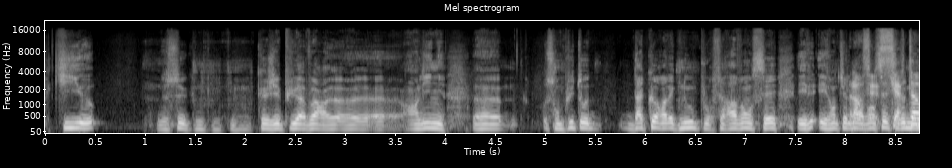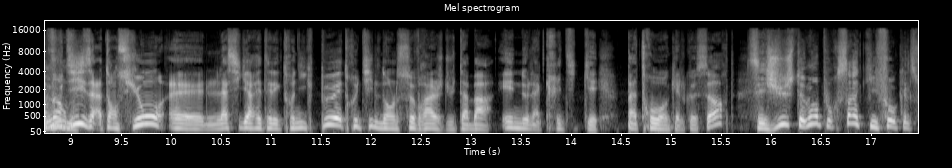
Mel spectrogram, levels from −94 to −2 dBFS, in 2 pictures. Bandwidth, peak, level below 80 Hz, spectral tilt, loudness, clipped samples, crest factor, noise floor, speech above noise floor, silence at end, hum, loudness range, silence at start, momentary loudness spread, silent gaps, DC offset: 17 kHz; -6 dBFS; -68 dBFS; -5 dB/octave; -25 LUFS; under 0.1%; 20 dB; -61 dBFS; 36 dB; 0 s; none; 6 LU; 0.1 s; 13 LU; none; under 0.1%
